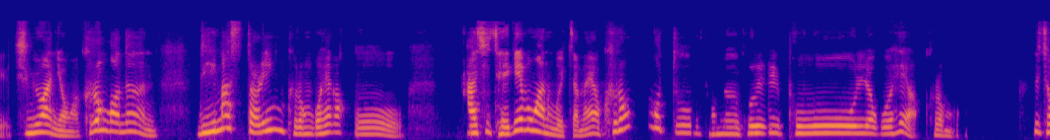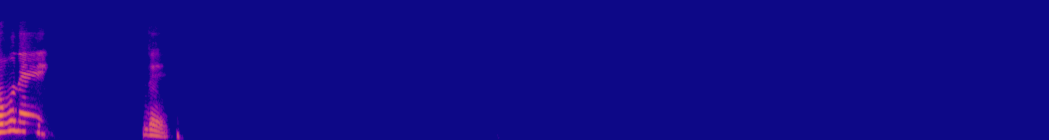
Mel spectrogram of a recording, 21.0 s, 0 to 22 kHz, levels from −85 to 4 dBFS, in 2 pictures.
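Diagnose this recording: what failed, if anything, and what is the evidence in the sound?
What failed is a call bitrate drop at the network-to-codec stage. From 0.77 to 2.97 s the speech goes rough and muffled, with the top end missing, which fits the encoder falling from 40 to 13 kbps for about two seconds after the bandwidth estimate fell, then recovering.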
